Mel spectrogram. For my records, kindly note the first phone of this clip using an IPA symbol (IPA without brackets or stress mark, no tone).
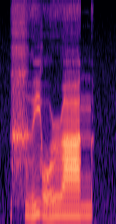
x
